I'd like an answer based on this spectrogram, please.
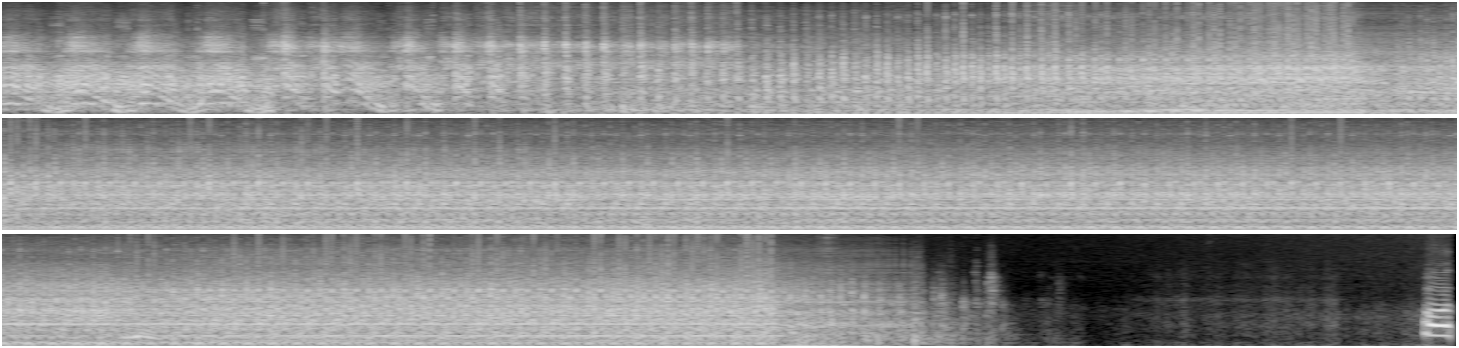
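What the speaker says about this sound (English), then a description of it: "There's another way to start an engine on a cold morning." A tractor engine is started on a cold morning, catching after a rough start and settling into a steady, loud, close idle that runs for about twelve seconds before cutting out abruptly.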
